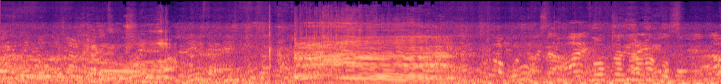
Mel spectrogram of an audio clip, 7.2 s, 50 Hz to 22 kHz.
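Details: Sahiwal bull calves for sale to Dhaka farmers at a cattle market, 27 January 2025. A drawn-out moo swells and then falls around mid-clip, heard over crowd chatter, spoken price calls and background music.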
